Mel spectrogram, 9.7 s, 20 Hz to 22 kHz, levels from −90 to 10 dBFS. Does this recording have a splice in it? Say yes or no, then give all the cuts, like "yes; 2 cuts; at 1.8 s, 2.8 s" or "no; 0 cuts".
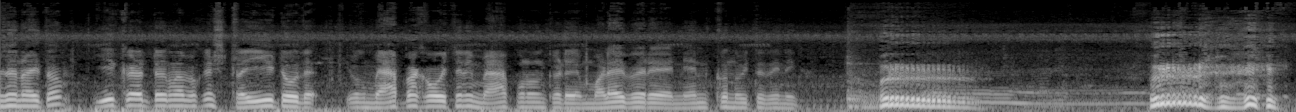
yes; 1 cut; at 6.4 s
